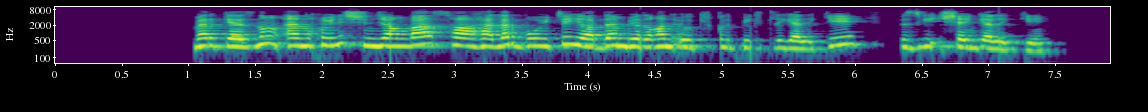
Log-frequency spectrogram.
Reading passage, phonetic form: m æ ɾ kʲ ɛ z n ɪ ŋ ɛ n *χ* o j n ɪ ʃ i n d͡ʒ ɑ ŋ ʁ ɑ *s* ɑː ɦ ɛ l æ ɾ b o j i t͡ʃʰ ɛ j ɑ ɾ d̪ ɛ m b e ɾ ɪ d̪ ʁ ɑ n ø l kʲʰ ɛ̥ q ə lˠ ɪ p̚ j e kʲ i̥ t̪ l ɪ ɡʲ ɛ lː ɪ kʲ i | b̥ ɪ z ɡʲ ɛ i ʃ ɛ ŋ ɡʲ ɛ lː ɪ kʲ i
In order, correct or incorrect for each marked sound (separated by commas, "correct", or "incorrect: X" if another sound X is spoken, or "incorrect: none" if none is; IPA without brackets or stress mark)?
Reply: correct, correct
